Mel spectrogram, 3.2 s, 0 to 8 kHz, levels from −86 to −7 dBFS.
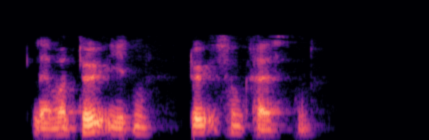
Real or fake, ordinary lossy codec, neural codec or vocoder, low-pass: real; AAC, 16 kbps; none; 7.2 kHz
